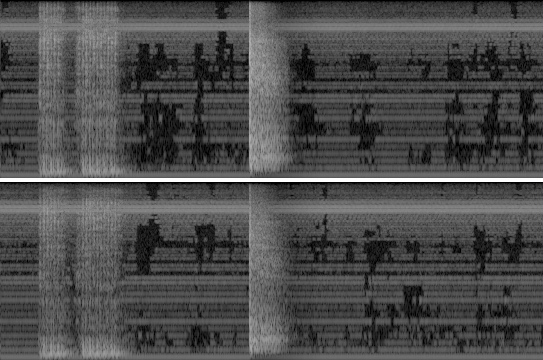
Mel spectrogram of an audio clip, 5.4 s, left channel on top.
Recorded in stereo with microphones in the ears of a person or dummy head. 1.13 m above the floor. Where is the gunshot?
40° left (ahead or behind), 0.7 m.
